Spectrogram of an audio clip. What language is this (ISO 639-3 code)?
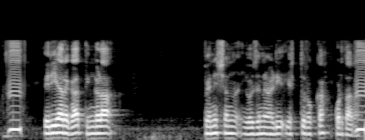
kan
